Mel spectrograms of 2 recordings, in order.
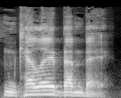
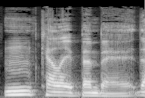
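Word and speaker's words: Mokele-mbembe: The way I heard it is Nkele Mbembe. – Nkele Mbembe? – Nkele Mbembe. Mm-hmm. So, Nkele Mbembe. I was looking at a couple of YouTube videos, and that's how the local fishermen pronounced it.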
